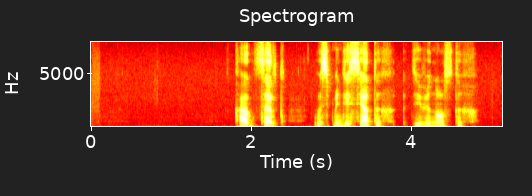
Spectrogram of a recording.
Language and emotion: Russian, neutral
